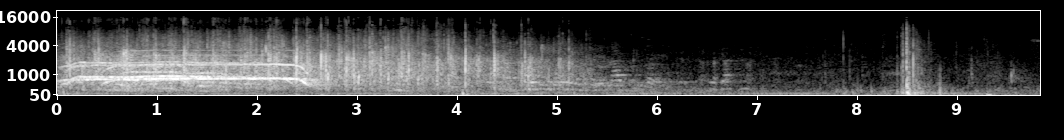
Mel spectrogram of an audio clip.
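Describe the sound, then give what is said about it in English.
A church audience applauds to welcome a Sunday school teacher, a dense clatter of clapping under sustained tones that thins out and fades over several seconds, leaving a quiet stretch broken by a single thud. “church, if you guys can, please put your hands together. And let's give a very warm welcome to one of the best Sunday school teachers that I know, Miss Anita.”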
